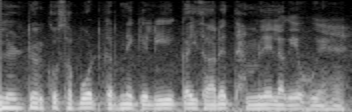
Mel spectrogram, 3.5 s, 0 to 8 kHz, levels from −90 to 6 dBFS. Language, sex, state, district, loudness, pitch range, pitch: Hindi, male, Uttar Pradesh, Lalitpur, -13 LUFS, 100-115 Hz, 110 Hz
